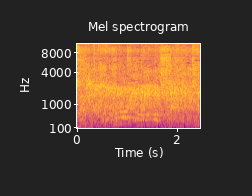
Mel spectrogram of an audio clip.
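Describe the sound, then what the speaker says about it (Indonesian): A class of students applauds during a Buddhist religious education lesson, a steady close burst of clapping filling the room, with some talking underneath. "Tepuk tangan dong."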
